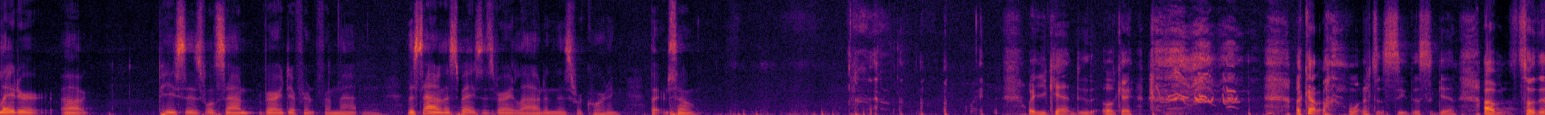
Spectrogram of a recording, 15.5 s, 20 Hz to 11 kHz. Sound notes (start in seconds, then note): 8.5 laughs; 11.5 laughs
